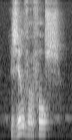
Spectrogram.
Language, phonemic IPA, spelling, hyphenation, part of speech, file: Dutch, /ˈzɪl.vərˌvɔs/, zilvervos, zil‧ver‧vos, noun, Nl-zilvervos.ogg
- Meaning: silver fox, colour variation of Vulpes vulpes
